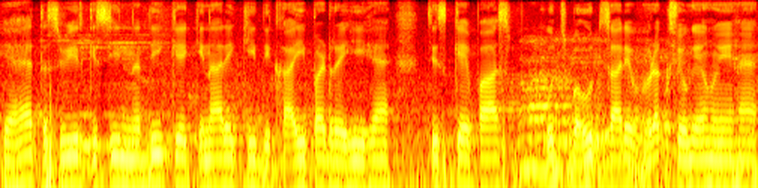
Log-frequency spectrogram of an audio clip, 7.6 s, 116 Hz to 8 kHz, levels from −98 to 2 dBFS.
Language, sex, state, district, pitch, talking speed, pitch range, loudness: Hindi, male, Rajasthan, Bikaner, 110 Hz, 160 wpm, 110-115 Hz, -15 LUFS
